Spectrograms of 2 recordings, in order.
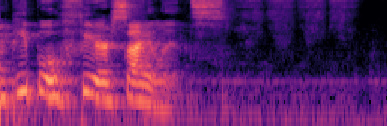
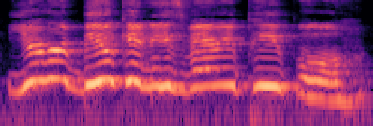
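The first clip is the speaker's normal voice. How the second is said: laughing it out, louder and higher; cracking up mid-sentence; 6 semitones higher, 5 dB louder than usual. Real, not acted. Reader cracking up at her own reading.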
